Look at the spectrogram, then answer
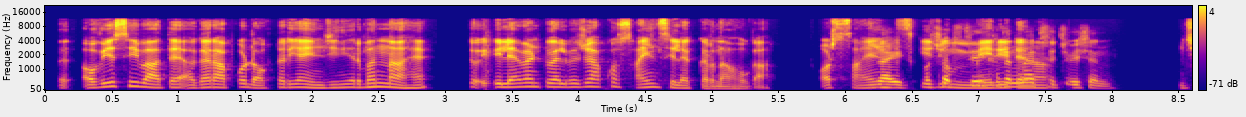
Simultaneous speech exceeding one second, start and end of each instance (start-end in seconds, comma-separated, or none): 6.2-7.5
